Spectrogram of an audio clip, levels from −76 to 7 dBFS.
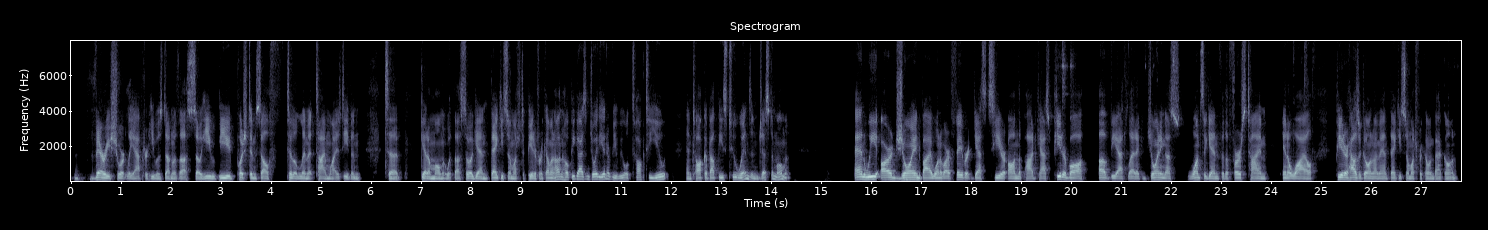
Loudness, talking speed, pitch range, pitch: -23 LUFS, 215 wpm, 90-110 Hz, 100 Hz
